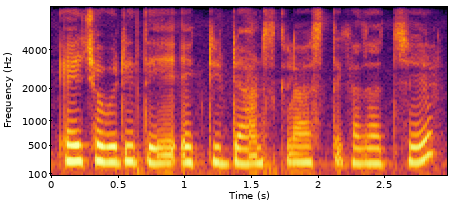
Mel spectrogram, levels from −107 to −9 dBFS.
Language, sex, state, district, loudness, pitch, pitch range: Bengali, female, West Bengal, Alipurduar, -16 LUFS, 240 Hz, 230-250 Hz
